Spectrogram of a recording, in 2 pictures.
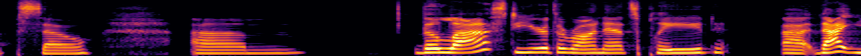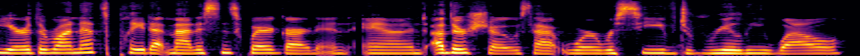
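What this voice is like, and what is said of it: Hoarse voice. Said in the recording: “My voice is starting to get hoarse”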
